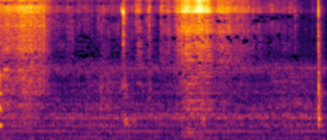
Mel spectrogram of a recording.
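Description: Faint rustling and crinkling of packing material being pulled out of a cardboard box, in two short bursts, with a light tap about a second and a half in.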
